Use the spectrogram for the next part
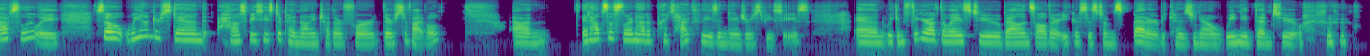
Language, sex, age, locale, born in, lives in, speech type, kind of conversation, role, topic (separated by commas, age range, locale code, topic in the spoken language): English, female, 45-49, en-US, United States, United States, read, expert-assistant, expert, What are the different types of animal symbiosis and how do they benefit organisms?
